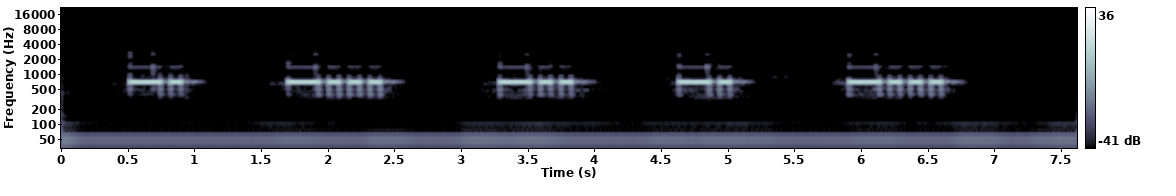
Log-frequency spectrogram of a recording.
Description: Morse code, heard as a keyed tone, about 16 wpm, 700 Hz. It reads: N B D N B
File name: Lecciones / CLASE Nº4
